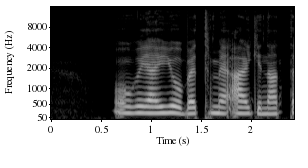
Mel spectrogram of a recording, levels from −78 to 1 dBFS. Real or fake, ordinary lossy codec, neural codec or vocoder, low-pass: real; none; none; 14.4 kHz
